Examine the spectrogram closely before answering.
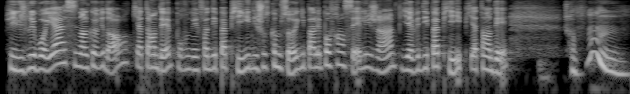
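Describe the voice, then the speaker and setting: A woman's voice: medium pitch, quick pace. A woman with a Quebec French accent answering as a guest in a conversational podcast interview, often repeating words as she searches for phrasing. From Quebec, Canada. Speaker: interview guest, newcomer reception coordinator.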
